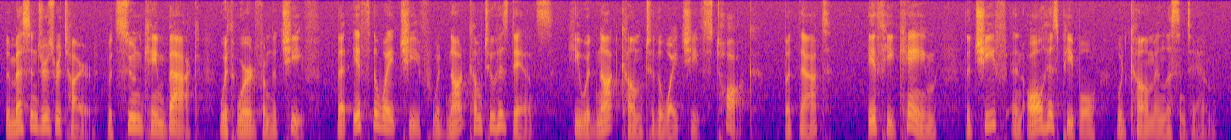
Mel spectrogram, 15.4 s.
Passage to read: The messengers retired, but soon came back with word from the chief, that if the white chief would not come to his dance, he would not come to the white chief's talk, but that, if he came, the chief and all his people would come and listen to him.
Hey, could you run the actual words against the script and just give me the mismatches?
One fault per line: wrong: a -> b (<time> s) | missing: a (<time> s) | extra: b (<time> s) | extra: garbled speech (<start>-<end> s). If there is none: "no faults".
no faults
